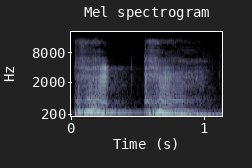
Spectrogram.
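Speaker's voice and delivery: acted throat-clearing before a recital; performer's preparatory ahem. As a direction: clear your throat for an announcement. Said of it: "Der Frederik räuspert sich".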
